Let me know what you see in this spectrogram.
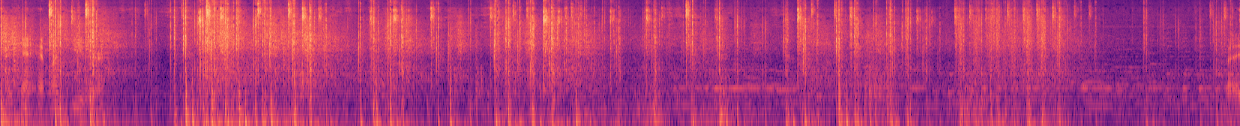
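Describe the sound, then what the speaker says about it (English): Massed musket volleys from infantry in the Empire battle game, dense crackling fire that rolls continuously with sharp overlapping shots, loud and sustained throughout. "I'm having my troops fire, but they can't hit much either."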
